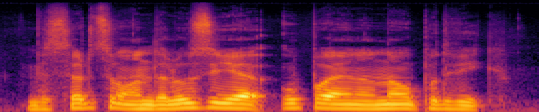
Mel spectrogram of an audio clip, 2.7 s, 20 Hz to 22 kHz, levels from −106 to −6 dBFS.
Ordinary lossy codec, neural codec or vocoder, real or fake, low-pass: none; none; real; 19.8 kHz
